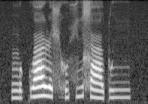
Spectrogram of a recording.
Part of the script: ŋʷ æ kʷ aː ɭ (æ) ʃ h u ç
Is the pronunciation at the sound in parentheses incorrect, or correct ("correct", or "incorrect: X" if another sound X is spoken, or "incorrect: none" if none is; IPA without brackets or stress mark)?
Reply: incorrect: ɛ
